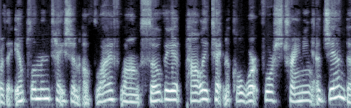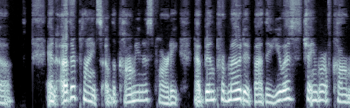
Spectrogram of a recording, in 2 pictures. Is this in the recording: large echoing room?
no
